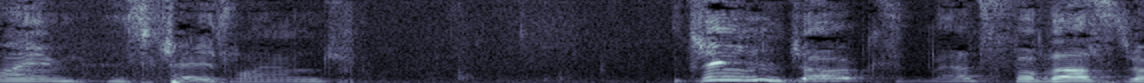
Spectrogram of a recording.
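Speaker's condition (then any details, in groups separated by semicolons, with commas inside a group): Cerebral palsy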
